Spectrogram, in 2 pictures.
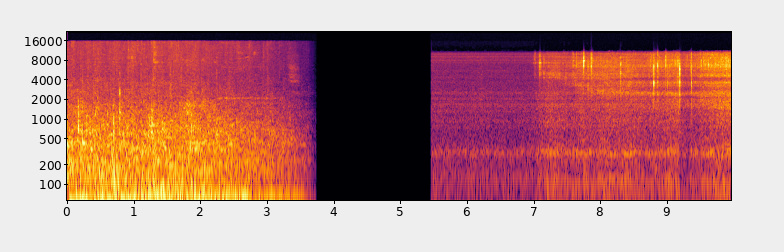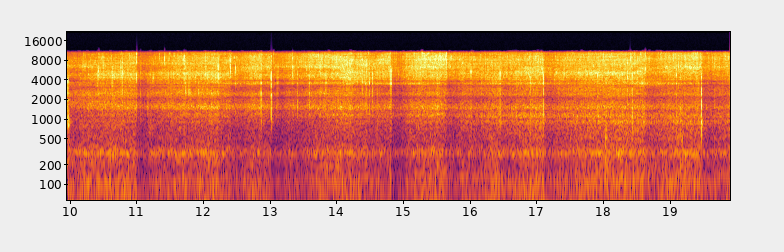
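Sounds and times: oil sizzling and popping: 7.0 - 19.9.

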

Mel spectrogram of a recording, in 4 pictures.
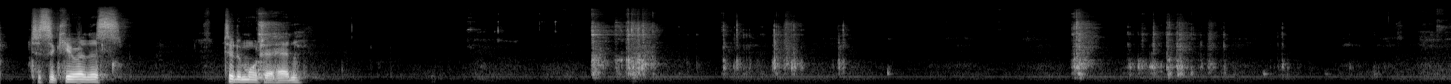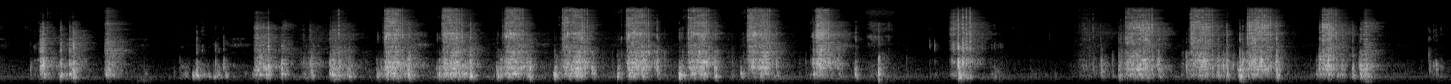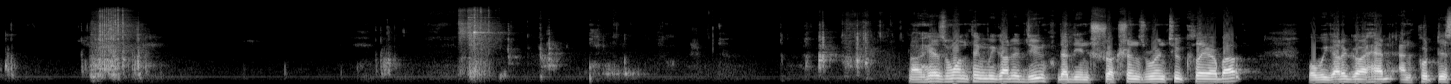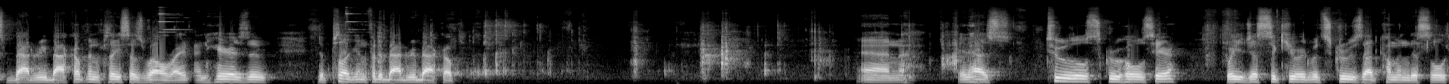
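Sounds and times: ratchet wrench clicking: 18.3 - 23.0, 25.3 - 28.2, 29.8 - 30.5.

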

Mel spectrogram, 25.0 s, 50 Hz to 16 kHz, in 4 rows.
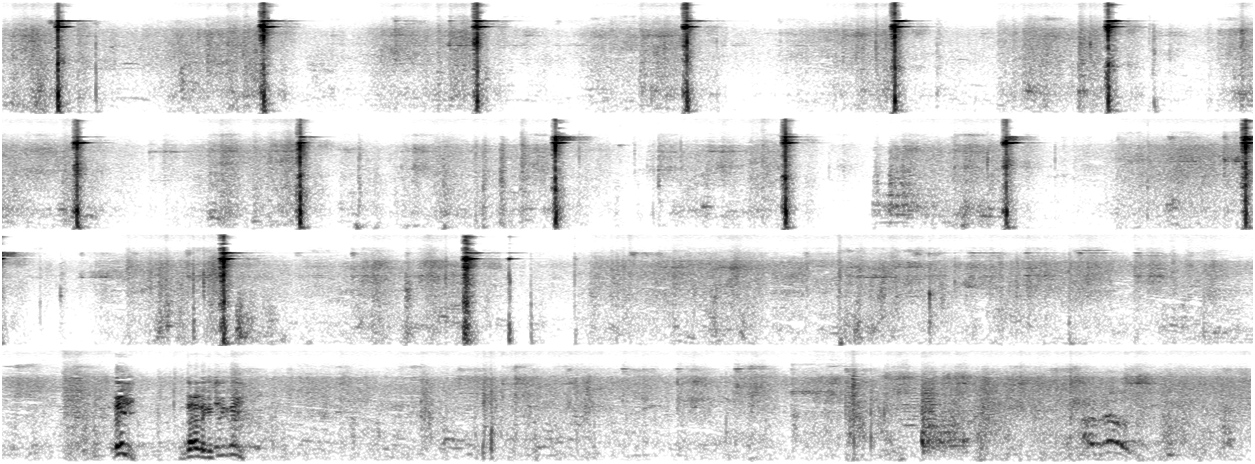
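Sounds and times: sledgehammer striking steel wedges: 0.0 - 0.5, 1.3 - 1.5, 2.3 - 2.5, 3.4 - 3.6, 4.4 - 4.6, 5.5 - 5.7, 6.6 - 6.8, 7.7 - 7.9, 9.0 - 9.2, 12.4 - 12.6, 13.6 - 13.8, 14.8 - 15.1.

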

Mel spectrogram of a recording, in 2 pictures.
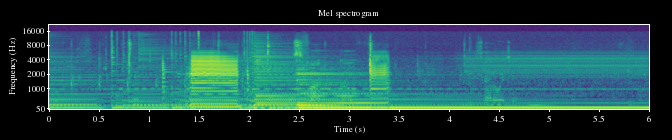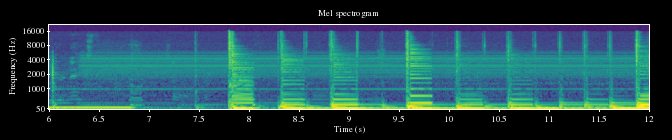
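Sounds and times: rock band guitars: 0.0 - 4.4.

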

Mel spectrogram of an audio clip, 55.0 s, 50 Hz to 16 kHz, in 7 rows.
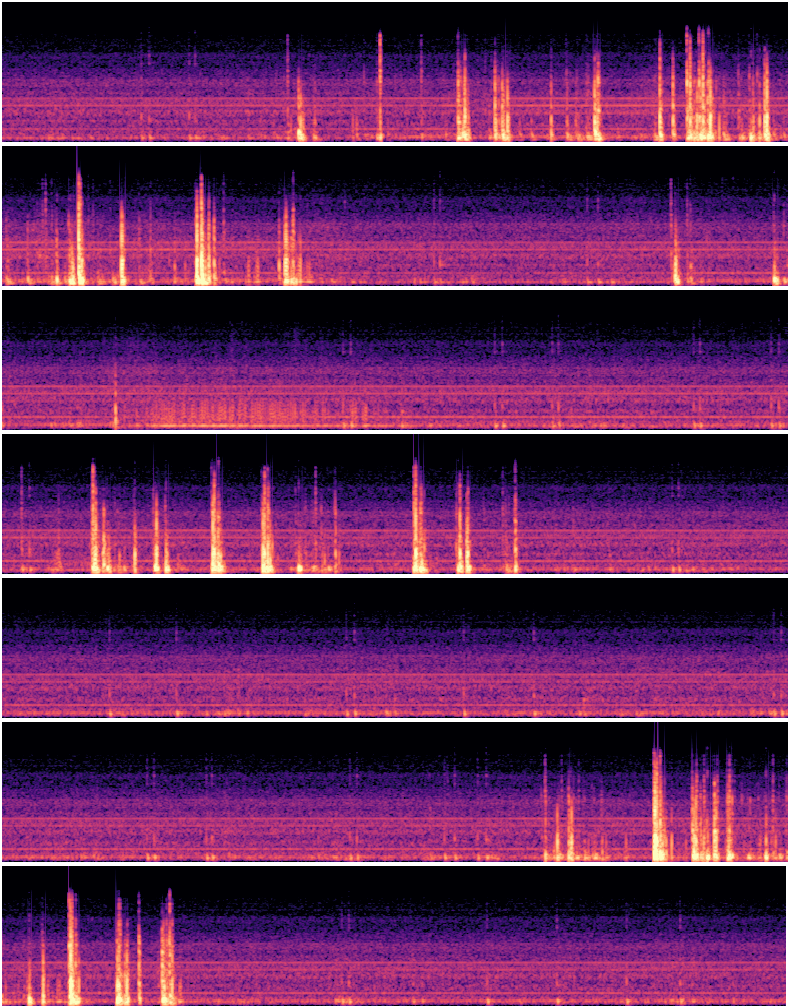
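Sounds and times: faint electrical hum: 0.0 - 55.0
keyboard and mouse clicks: 4.6 - 9.2, 9.8 - 10.9, 23.4 - 27.0, 27.7 - 28.8, 43.7 - 49.0.

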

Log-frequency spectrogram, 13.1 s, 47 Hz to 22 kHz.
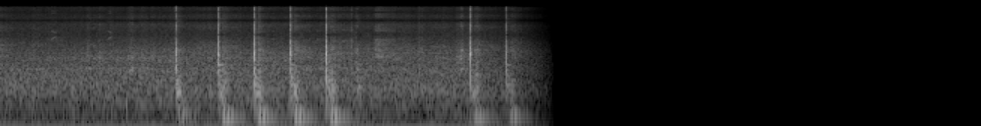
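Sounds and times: mallet striking chisel: 2.3 - 4.9, 6.2 - 7.0.

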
